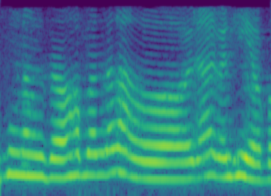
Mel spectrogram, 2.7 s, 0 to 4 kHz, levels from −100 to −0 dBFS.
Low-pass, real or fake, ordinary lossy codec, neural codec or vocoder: 3.6 kHz; fake; AAC, 16 kbps; codec, 16 kHz, 1 kbps, X-Codec, HuBERT features, trained on balanced general audio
